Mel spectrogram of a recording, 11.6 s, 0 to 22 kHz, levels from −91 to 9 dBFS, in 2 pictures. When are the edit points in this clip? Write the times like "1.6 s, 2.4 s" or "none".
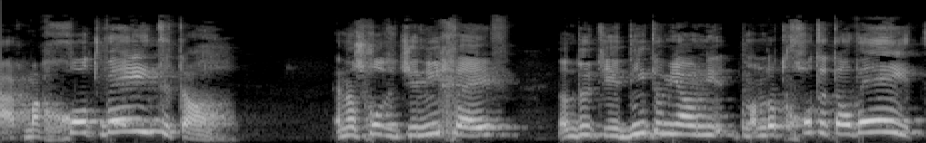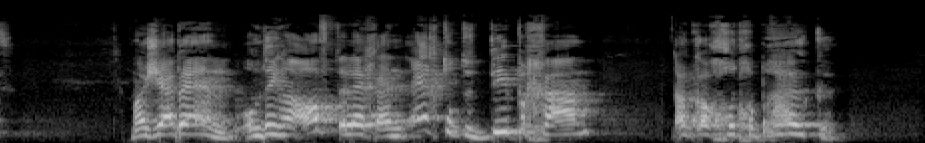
4.6 s, 6.9 s, 10.4 s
